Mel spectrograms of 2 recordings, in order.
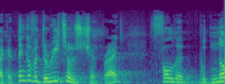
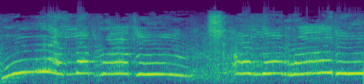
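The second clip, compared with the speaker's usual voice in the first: very high, loud singsong squeal; hammed-up falsetto wife; wife's coy wail; 9 dB louder, much slower than usual. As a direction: wail it slowly in mock fright. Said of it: "She's there like".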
